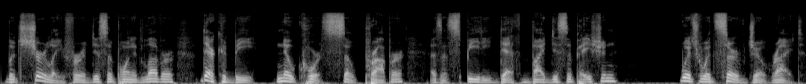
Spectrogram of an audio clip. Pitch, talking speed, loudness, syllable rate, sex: 105 Hz, 170 wpm, -21 LUFS, 5.7 syllables/s, male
